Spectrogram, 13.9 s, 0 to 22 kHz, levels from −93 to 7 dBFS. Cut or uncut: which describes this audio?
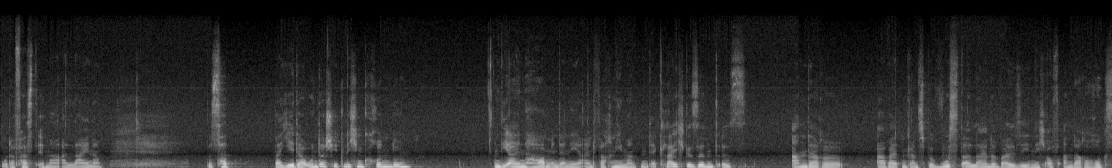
uncut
